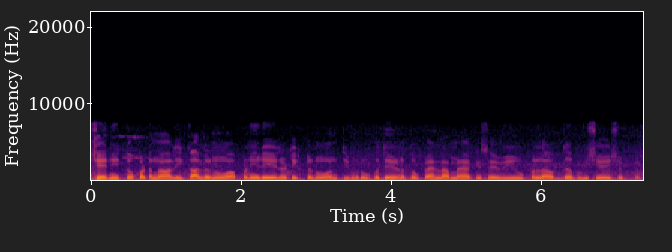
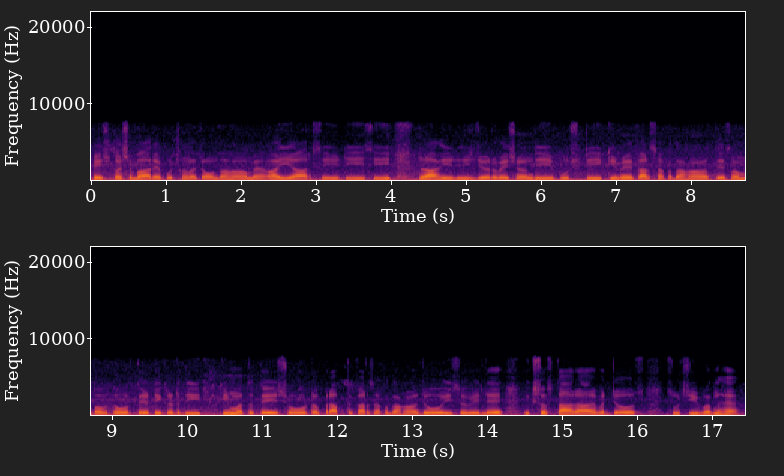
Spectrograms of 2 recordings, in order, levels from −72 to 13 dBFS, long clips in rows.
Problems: constant background noise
